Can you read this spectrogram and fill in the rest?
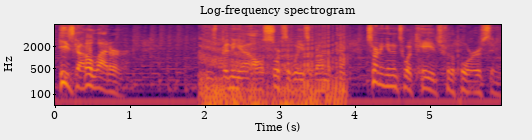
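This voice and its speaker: Man playing a mid-pitched wrestling commentator over music. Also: fairly quick, close to an everyday voice. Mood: excited. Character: earnest male wrestling co-commentator. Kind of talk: scripted play-by-play commentary.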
